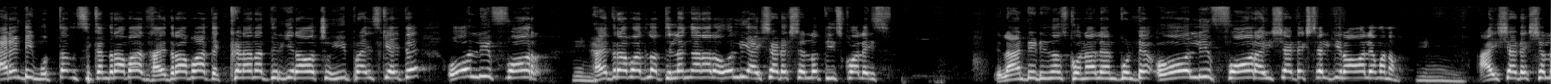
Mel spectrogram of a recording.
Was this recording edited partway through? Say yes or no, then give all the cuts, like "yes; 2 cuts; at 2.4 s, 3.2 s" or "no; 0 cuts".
yes; 1 cut; at 8.8 s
